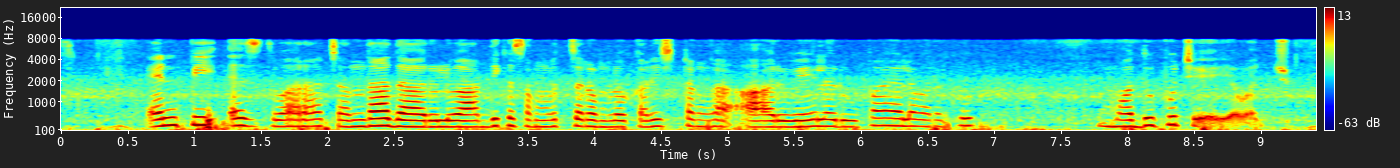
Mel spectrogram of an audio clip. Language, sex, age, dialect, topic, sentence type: Telugu, female, 25-30, Central/Coastal, banking, statement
